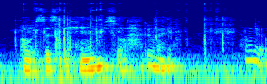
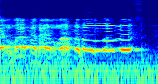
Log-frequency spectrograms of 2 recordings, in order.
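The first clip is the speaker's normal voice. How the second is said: very high, giggling "I love it"; laughing with joy. Real, not acted. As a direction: gush through laughter. Bracelet finally fits.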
